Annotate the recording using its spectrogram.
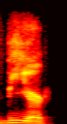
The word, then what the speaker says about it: bier: But yeah, no, I can come up with some good Dutch words, but the word for beer is bier, so it's pretty the same as English. – You just kind of pronounce that ear a little bit more.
